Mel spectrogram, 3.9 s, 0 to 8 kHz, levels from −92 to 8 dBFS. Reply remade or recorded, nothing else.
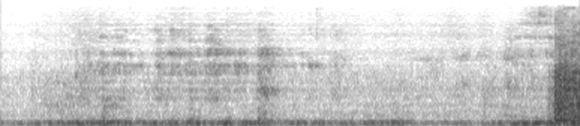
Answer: remade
